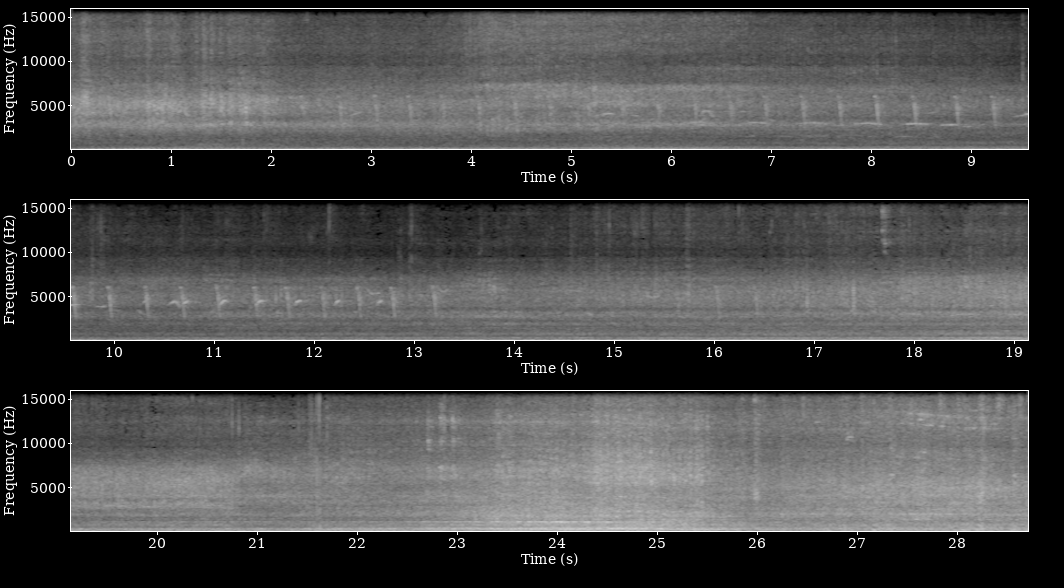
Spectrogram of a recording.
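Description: An Alsthom diesel-electric locomotive hauling a passenger train approaches with a low rumble that grows steadily louder. It is loudest as the locomotive passes, about three-quarters of the way through, and then the coaches roll past on the rails.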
